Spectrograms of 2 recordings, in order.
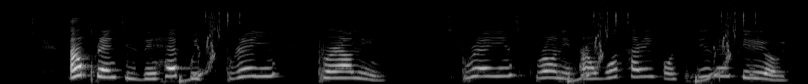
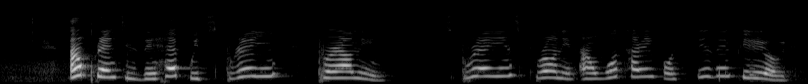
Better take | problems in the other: second | noise reduction (classical method spectral subtraction)

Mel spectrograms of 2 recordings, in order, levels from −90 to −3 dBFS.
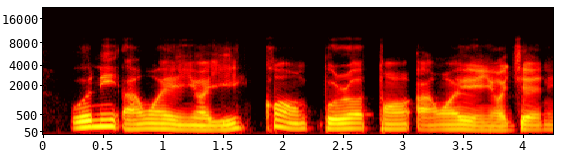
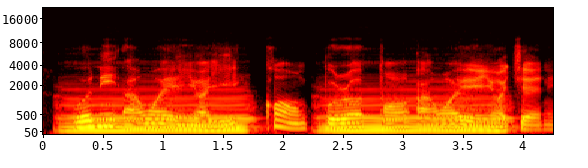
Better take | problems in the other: first | background sound (Bowed string instrument); 1 dB above the speech

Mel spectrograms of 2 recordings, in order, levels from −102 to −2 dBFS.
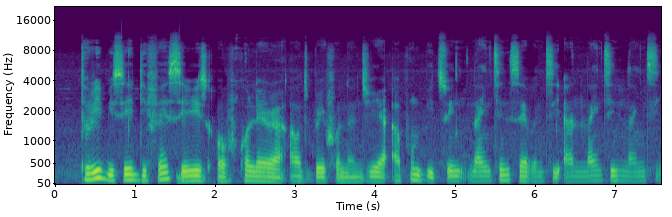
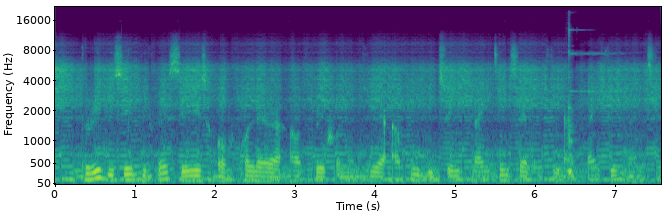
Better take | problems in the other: first | noise reduction (neural mask model RNNoise)

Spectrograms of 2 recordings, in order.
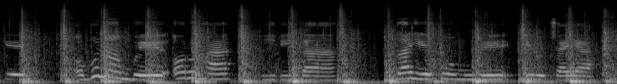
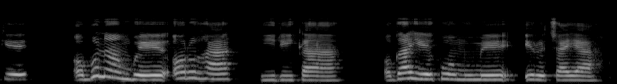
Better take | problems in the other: second | background sound (Tools); 1 dB above the speech

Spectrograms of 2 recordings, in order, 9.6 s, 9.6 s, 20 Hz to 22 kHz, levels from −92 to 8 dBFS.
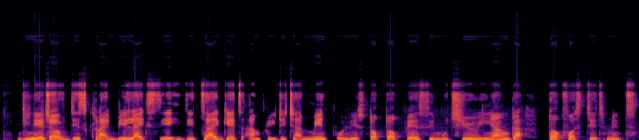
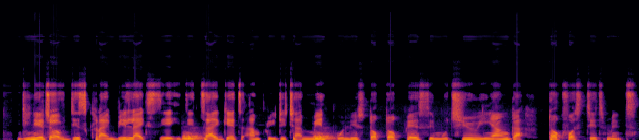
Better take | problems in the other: first | background sound (Brass instrument); 5 dB below the speech

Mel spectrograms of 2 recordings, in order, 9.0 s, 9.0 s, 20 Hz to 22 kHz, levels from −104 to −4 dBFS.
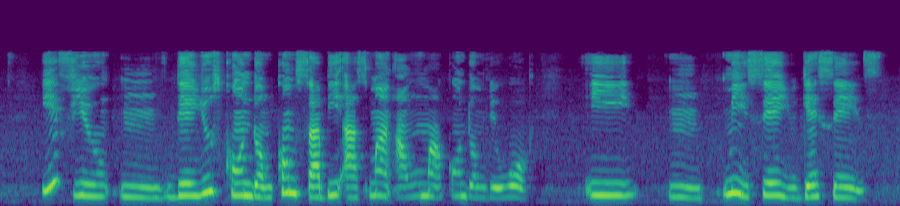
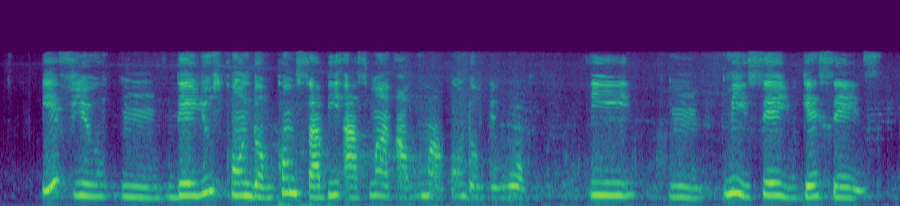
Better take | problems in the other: first | noise reduction (neural separator model SepFormer DNS4)

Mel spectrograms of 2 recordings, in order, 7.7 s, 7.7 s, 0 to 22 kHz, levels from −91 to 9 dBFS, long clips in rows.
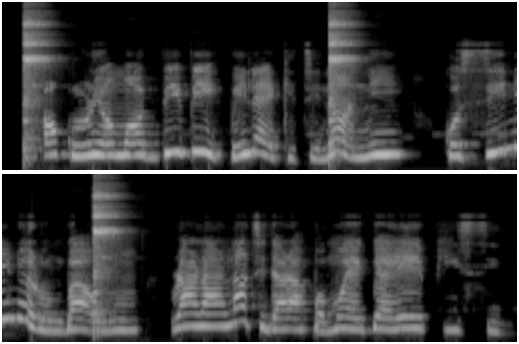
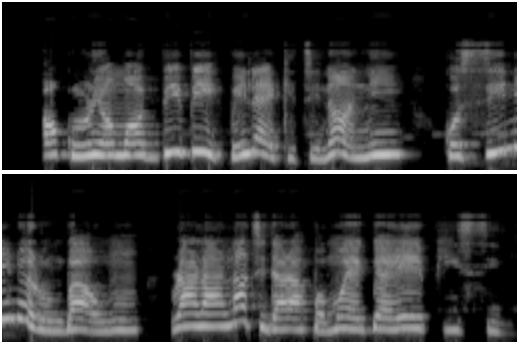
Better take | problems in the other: second | background sound (Tambourine); 1 dB above the speech

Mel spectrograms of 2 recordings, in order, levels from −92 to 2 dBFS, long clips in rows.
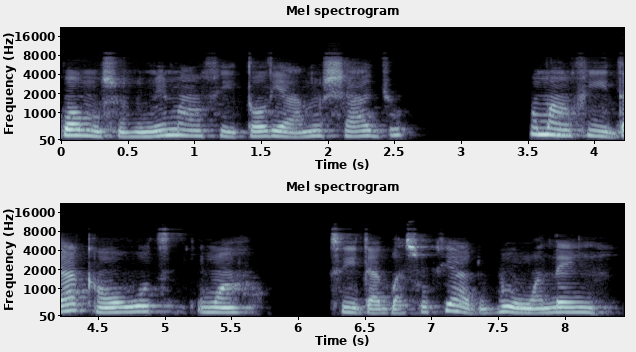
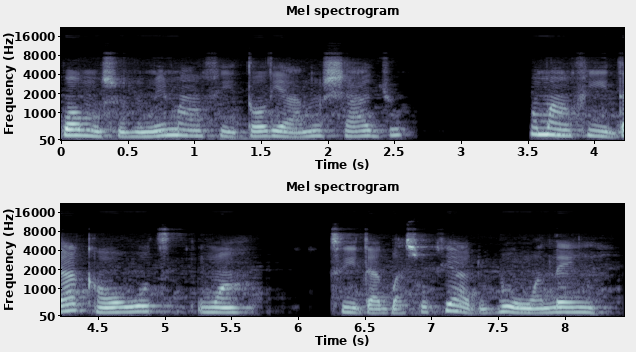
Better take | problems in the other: second | noise reduction (neural mask model Resemble Enhance denoiser)

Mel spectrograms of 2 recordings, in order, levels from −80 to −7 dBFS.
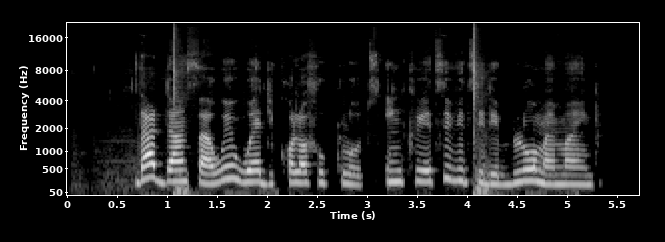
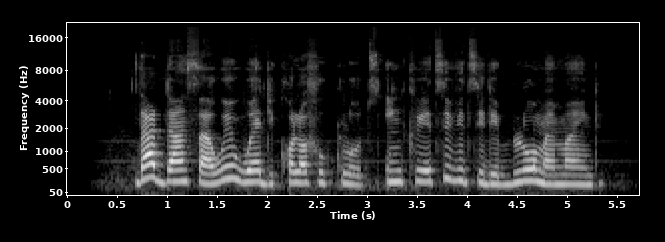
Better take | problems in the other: second | noise reduction (classical method spectral subtraction)

